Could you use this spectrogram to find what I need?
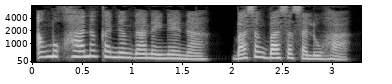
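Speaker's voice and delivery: ordinary delivery, nothing marked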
